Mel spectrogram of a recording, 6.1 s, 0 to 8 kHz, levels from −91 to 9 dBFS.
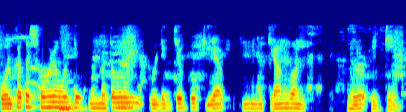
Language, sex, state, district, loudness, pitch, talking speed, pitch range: Bengali, male, West Bengal, Kolkata, -15 LUFS, 120 Hz, 60 wpm, 115-135 Hz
